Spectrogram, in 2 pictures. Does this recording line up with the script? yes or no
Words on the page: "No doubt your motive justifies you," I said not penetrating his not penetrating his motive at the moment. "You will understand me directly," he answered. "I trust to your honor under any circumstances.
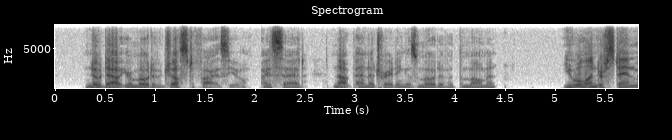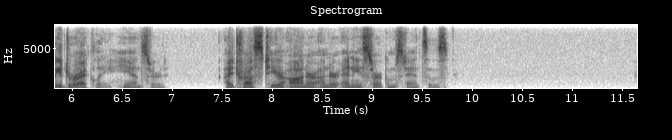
no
